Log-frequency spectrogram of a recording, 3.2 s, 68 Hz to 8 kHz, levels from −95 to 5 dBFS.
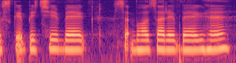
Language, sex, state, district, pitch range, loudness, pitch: Hindi, female, Jharkhand, Deoghar, 190-195 Hz, -13 LUFS, 190 Hz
